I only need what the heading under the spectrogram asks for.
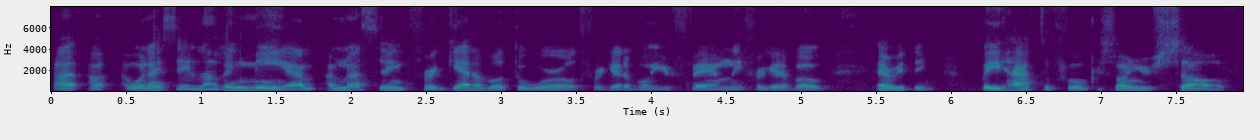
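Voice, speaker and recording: A man's voice: mid-range voice, fairly quick. A young man from Guatemala talking earnestly and reflectively as a guest, with many restarts. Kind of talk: casual conversation on a live stream.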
